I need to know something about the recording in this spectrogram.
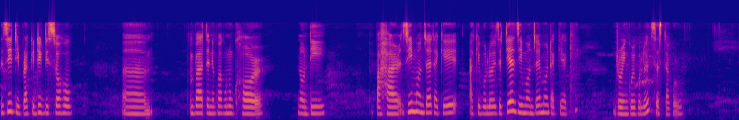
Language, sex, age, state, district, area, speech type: Assamese, female, 30-45, Assam, Dhemaji, rural, spontaneous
